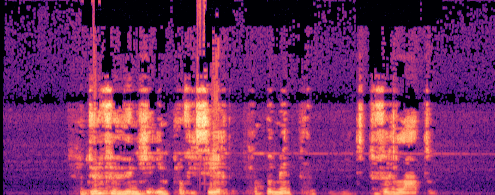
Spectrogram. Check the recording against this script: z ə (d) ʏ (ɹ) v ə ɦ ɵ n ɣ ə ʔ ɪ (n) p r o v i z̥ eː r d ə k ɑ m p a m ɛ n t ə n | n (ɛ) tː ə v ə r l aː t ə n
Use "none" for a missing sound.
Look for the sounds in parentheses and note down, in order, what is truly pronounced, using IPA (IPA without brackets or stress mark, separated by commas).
d, r, m, i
